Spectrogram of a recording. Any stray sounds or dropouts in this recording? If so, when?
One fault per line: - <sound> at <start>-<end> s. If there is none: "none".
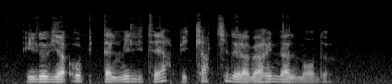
- dropout at 0.9-1.0 s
